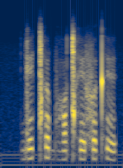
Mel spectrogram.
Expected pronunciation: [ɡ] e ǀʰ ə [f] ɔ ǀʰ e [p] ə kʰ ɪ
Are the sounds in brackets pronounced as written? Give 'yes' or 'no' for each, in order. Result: yes, no, no

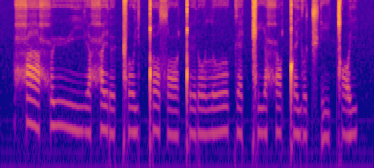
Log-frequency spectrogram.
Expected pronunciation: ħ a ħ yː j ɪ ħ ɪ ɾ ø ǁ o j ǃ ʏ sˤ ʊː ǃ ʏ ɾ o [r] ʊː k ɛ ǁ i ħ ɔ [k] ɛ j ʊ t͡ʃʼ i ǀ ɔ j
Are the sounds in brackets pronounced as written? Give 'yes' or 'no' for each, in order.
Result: no, no

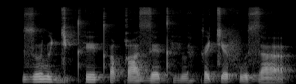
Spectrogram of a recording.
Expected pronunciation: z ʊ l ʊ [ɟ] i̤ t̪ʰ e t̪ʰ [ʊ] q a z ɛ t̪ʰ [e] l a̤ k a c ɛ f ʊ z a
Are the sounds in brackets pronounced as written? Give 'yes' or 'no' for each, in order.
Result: yes, yes, no

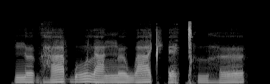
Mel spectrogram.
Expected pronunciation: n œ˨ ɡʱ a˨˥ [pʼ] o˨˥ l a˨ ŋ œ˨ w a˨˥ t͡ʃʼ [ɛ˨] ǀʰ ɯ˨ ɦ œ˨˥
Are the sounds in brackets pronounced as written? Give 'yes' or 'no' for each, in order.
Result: no, yes

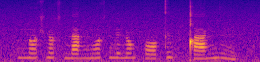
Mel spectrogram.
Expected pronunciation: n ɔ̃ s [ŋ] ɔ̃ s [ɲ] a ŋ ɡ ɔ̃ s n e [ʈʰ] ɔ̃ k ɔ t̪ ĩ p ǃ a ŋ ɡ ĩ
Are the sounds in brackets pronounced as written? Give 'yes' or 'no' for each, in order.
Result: no, no, no

